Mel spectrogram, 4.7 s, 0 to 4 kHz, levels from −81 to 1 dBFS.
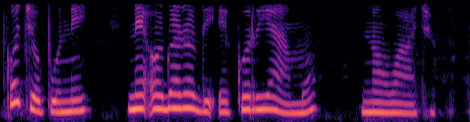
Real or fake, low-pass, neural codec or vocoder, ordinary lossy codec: real; 3.6 kHz; none; Opus, 64 kbps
